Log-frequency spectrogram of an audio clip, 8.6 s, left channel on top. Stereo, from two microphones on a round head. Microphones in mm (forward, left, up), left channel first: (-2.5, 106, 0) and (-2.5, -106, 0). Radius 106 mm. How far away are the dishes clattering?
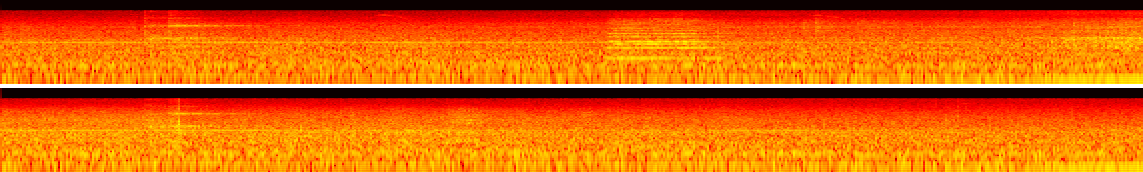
About 4 m.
